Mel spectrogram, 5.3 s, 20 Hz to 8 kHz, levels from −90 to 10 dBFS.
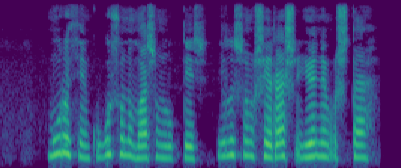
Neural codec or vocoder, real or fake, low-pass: vocoder, 44.1 kHz, 80 mel bands, Vocos; fake; 7.2 kHz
